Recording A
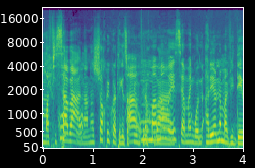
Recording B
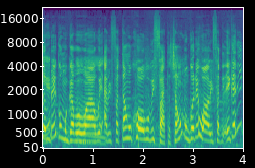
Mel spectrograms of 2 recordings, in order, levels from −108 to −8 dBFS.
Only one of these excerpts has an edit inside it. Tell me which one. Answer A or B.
A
